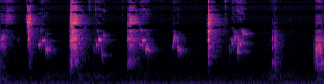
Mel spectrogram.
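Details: Pet parakeet, a male, talking indoors, reciting favourite phrases: rapid, scratchy, syllable-like bursts of chatter in quick succession, each lasting a fraction of a second, with brief pauses between phrases in a quiet small room.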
